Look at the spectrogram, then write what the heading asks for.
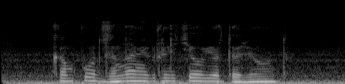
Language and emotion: Russian, sad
